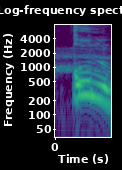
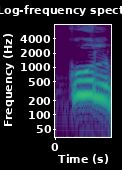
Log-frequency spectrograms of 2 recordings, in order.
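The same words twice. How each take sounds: First: "কুল" as qul, q from the tongue root; correct deep Q. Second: "কুল" with an ordinary front k; mistaken light K. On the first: Teacher correcting the common error, deep q "কুল". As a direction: strike the start of "কুল" at the back palate. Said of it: "কুল বলতে হবে". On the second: Teacher showing what most people wrongly say, light k "কুল". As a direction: say "কুল" like kul, k instead of q. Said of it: "অধিকাংশ লোক কুল বলার ফলে". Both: Shown as a demonstration.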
